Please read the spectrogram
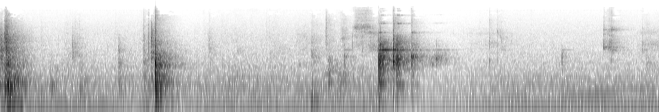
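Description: Kitchen clatter: a few sharp knocks and clinks as containers and ceramic bowls are handled and set down on a stone countertop. The loudest come about two seconds in and around five seconds, the latter with a brief ring, and lighter clinks follow near the end.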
